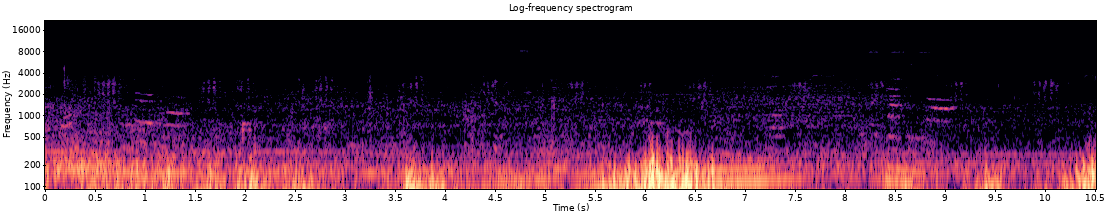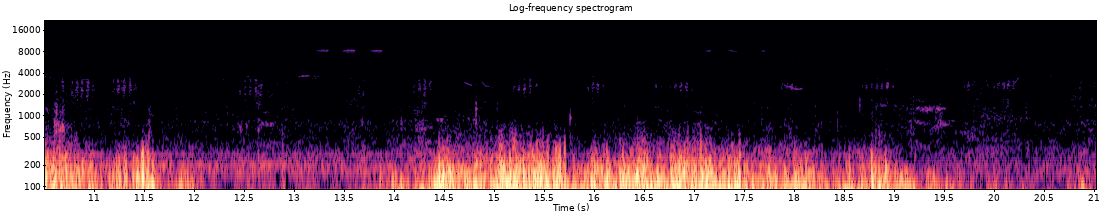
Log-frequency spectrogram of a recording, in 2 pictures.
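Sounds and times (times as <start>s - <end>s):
wind buffeting microphone: 0.0s - 21.0s
footsteps on concrete: 3.0s - 4.0s.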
